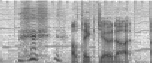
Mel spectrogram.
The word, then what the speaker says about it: Godot: It's pronounced Joe Dot, by the way.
